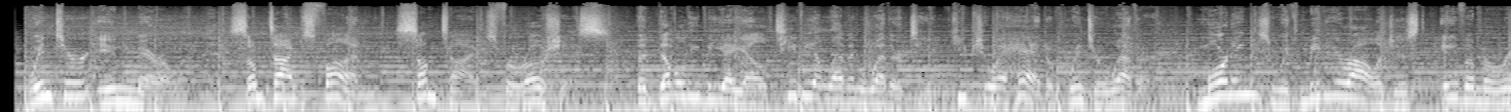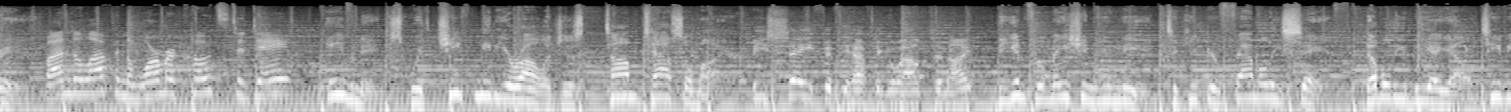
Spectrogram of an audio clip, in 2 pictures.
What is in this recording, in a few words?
TV Promo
